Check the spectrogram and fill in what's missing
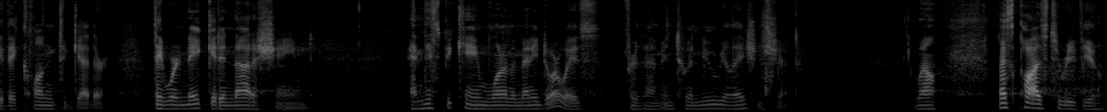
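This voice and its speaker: A middle-aged man teaches about marriage through a counseling story he tells with earnest conviction. His voice is bright and forward with a gravelly fry. He quotes the people in the story in an animated way, and a faint hum sits underneath. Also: on the low side.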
